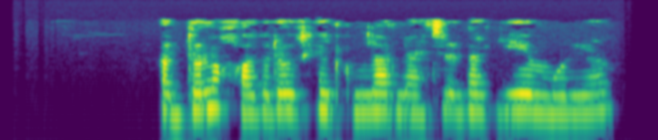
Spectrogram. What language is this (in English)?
Uzbek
